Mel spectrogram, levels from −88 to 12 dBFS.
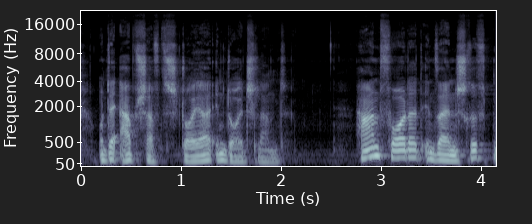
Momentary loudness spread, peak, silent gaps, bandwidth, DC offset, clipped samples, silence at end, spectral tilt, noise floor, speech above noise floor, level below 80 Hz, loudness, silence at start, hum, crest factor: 13 LU; -2 dBFS; none; 18 kHz; under 0.1%; under 0.1%; 0 s; -4.5 dB/octave; -56 dBFS; 34 dB; -50 dBFS; -21 LUFS; 0 s; none; 20 dB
